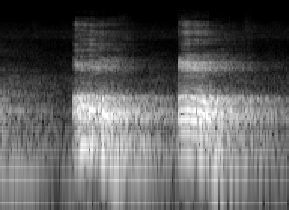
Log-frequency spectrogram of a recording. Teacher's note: हमारे कंठ से हवा निकल रही है बिना बाधा के, यानी दांत, जीभ, ओष्ठ आदि के बाधा के बिना निकल रही है। आप उच्चारण करके देखिए हमारे साथ, कंठ से हवा गरम गरम निकल रही है बिना बाधा के। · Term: स्वर वर्ण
